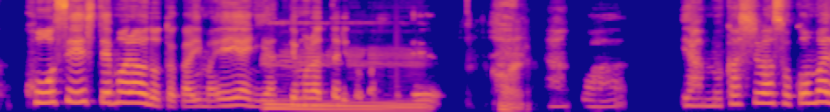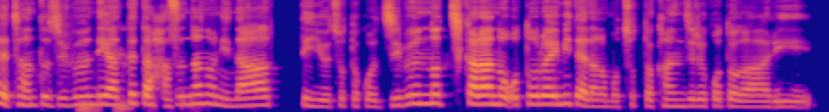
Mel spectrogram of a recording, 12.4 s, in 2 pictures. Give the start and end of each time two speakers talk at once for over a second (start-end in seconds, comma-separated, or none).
1.9-3.3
